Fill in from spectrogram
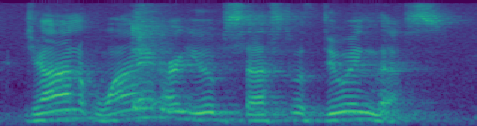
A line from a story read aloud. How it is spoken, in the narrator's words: the staffer asked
